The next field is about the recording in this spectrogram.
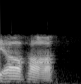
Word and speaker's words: Aja: Is that how you pronounce his name? – Aja. – Okay. I say aha, but anyway.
